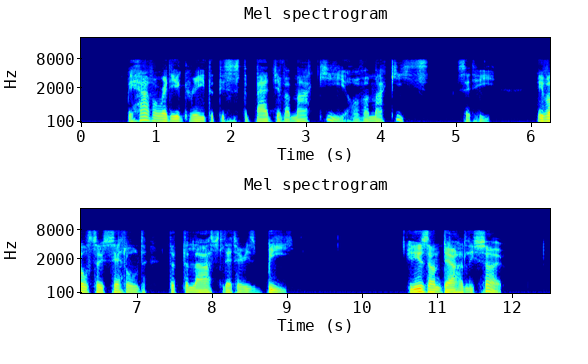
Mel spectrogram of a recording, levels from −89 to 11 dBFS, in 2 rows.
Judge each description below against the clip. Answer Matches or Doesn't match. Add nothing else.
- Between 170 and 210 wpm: Doesn't match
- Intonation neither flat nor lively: Matches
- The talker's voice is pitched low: Matches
